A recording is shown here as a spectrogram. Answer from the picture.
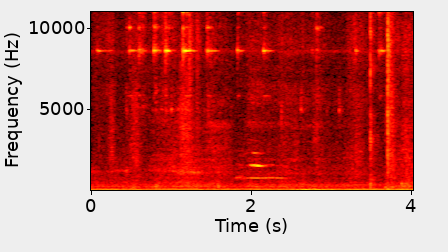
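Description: A house cat gives one short meow about two seconds in, among scattered footsteps and knocks from a handheld camera.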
